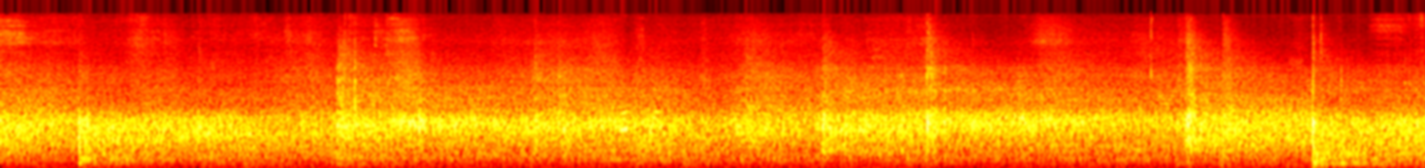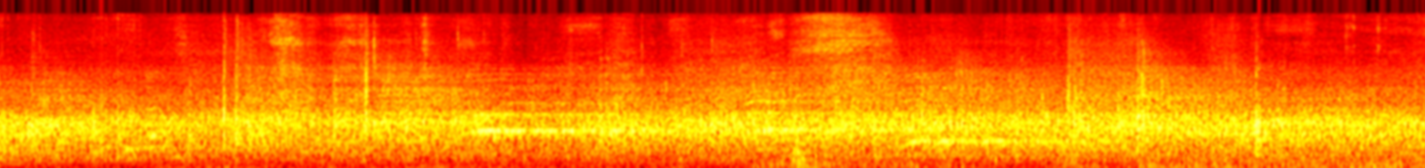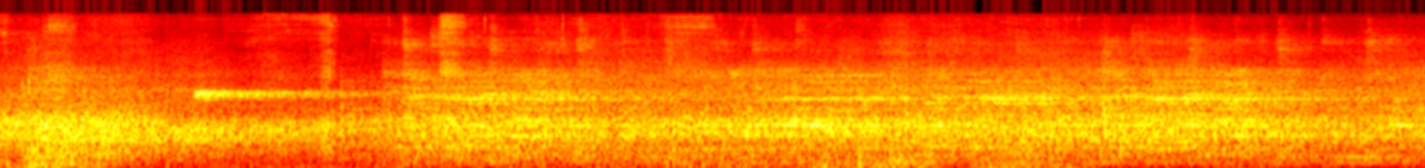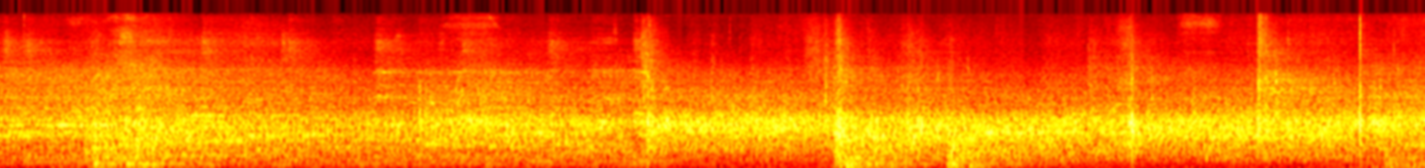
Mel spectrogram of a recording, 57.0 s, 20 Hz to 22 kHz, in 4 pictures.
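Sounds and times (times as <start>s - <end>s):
skate blades scraping ice: 0.0s - 9.6s, 13.8s - 41.9s
hockey sticks and puck clacking: 0.0s - 57.0s.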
